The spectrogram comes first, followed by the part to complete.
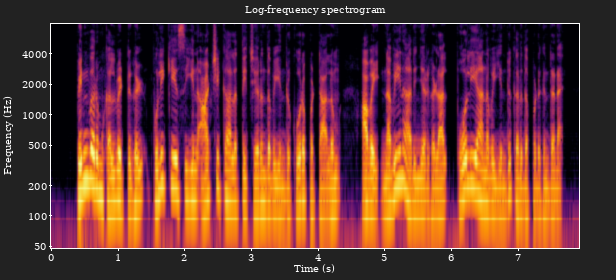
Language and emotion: Tamil, neutral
